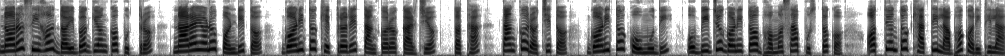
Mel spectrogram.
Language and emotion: Odia, neutral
